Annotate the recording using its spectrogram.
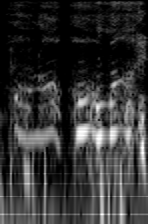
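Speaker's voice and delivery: very high cartoon little piglet voice. Trying out character imitations with friends, doing a Piglet impression. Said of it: "That's pretty good".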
